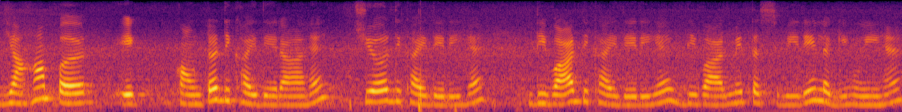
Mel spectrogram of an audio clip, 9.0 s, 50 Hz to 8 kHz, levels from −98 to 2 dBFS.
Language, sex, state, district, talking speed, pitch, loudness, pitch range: Hindi, female, Punjab, Pathankot, 160 wpm, 220 Hz, -18 LUFS, 190-250 Hz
